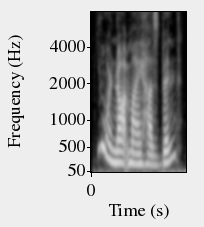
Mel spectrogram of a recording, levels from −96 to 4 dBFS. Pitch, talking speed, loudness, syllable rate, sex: 210 Hz, 210 wpm, -16 LUFS, 6.3 syllables/s, female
